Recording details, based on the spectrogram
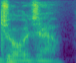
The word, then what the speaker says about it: Georgia: Georgia, in Georgia. Klopt dat? Zeg ik dat goed? Ja, dat zeg je helemaal goed.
